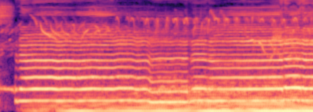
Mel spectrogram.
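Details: Music with a sustained hummed or sung drone over layered harmonic tones, continuous for the whole stretch, with no animal calls.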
